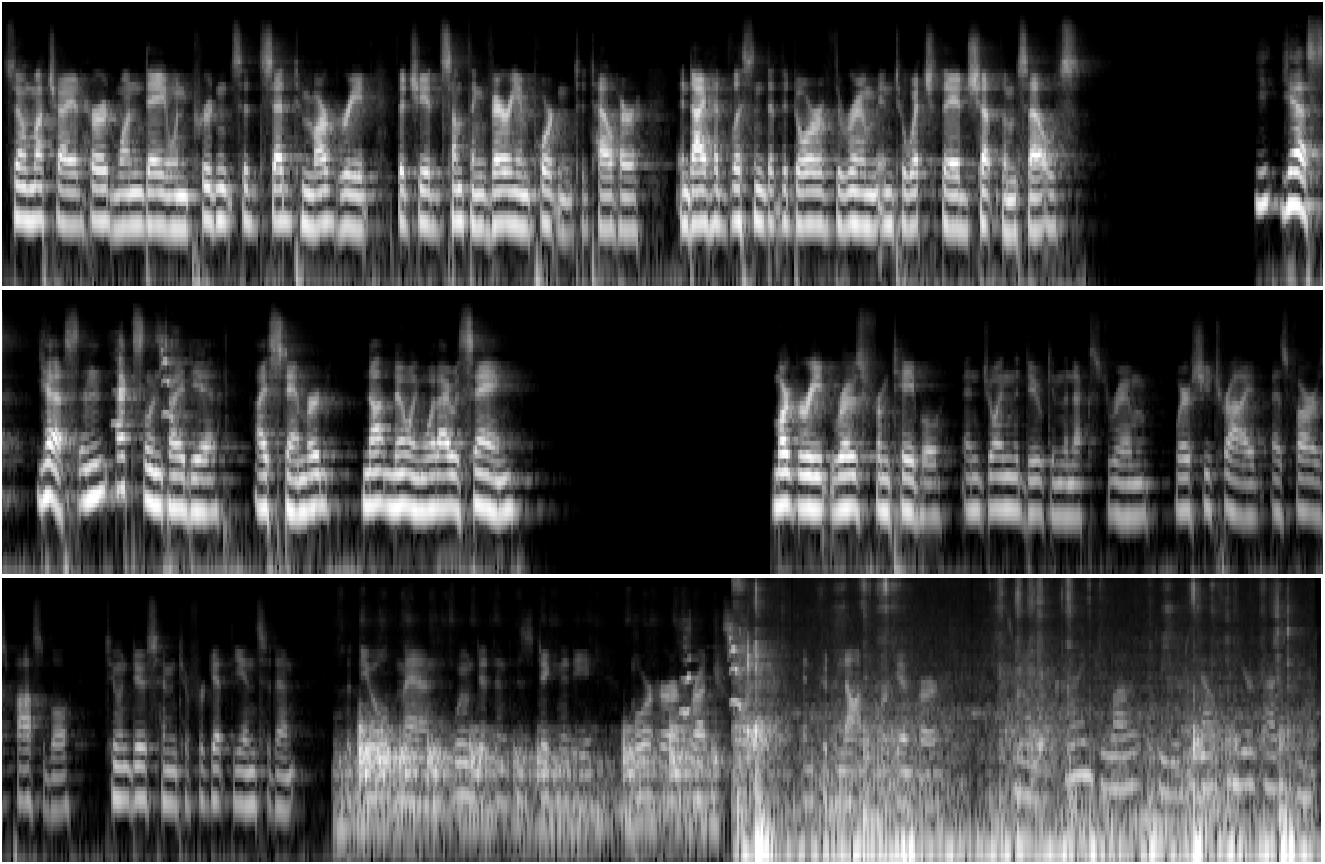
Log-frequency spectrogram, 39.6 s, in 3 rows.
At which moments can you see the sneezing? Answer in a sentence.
You can hear the sneezing from 14.2 to 15.5 s and from 32.7 to 33.9 s.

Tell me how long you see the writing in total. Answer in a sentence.
You can hear the writing for 10 seconds altogether.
